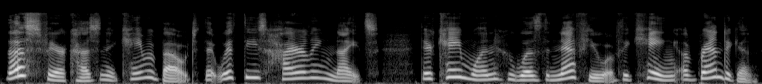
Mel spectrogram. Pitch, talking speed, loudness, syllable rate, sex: 230 Hz, 180 wpm, -19 LUFS, 4.8 syllables/s, female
